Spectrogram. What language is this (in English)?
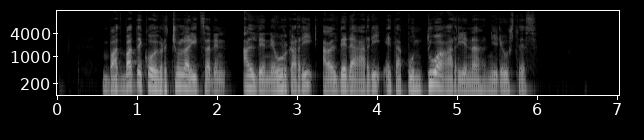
Basque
